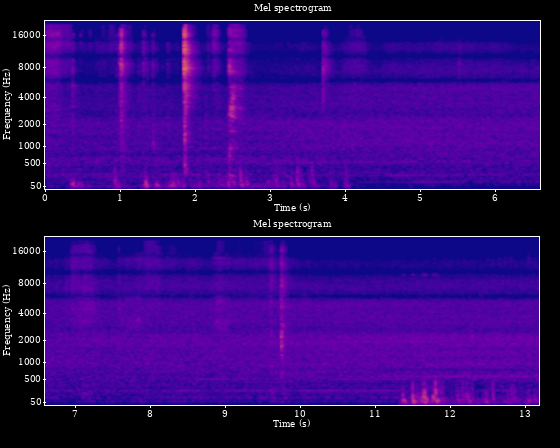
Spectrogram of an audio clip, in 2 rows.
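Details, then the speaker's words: 2026 version of the Lasko 18-inch plastic table fan on medium speed with oscillation on. Quiet, low motor hum with a few soft clicks as the head swings; a click in the oscillation had been noted on low. Normal running. "has pretty good oscillation with this motor or blades um like part set or something."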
